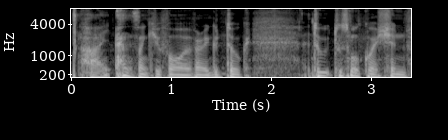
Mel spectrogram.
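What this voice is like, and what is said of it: French accent. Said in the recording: “you probably can tell from where I'm coming from with my accent. So why you didn't choose to open a shop in Paris in France?”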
